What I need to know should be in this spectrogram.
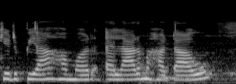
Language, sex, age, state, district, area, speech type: Maithili, female, 30-45, Bihar, Purnia, urban, read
